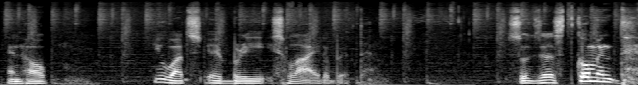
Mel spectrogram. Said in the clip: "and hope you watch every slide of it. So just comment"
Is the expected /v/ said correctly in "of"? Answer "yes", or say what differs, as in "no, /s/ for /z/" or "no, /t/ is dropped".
no, /b/ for /v/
